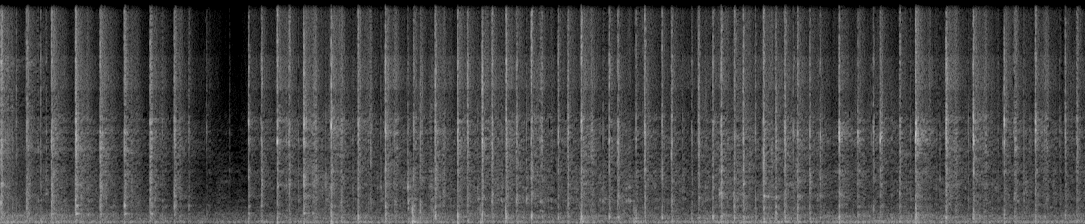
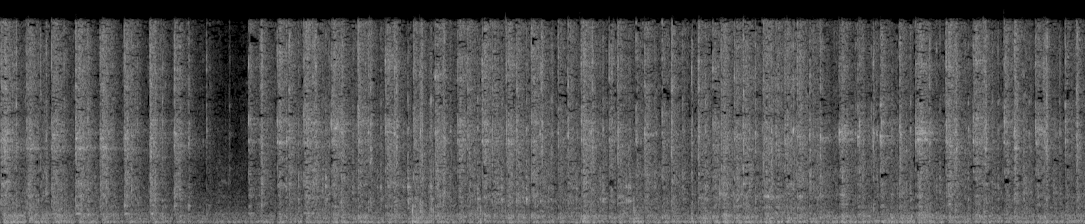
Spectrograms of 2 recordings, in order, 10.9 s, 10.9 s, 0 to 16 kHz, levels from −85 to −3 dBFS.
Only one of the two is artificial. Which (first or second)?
first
